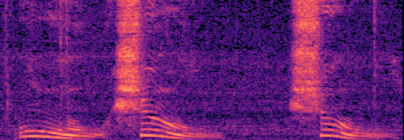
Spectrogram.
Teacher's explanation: rounded lips stay forward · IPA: /uʷ/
